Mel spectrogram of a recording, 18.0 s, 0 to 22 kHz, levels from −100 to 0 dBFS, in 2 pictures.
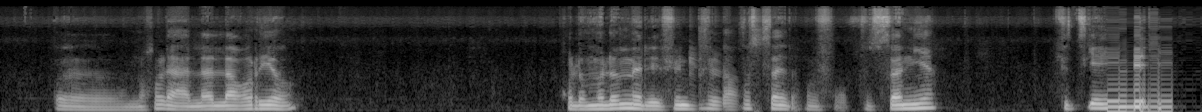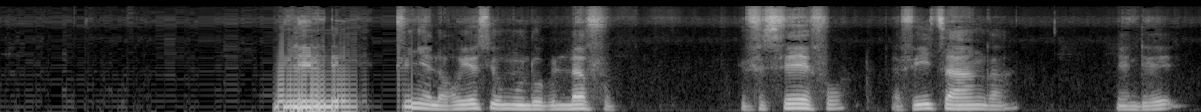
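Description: From 5.17 to 5.74 s, repeated packet loss leaves four gaps, the longest 60 ms, patched by repeating sound; the spectrogram shows smeared, frozen blocks interrupting speech.

From 8.31 to 12.1 s the speech becomes a rigid metallic 200 Hz buzz, likely robotic sound from repeated short 5 ms buffers. The spectrogram shows evenly spaced harmonic stripes and the waveform repeats.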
